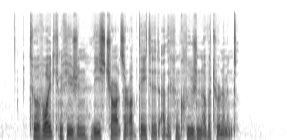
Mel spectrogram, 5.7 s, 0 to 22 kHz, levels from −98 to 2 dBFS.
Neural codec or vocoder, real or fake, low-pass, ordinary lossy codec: none; real; 14.4 kHz; none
